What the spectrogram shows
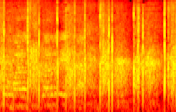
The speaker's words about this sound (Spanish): Sí, un aplauso.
